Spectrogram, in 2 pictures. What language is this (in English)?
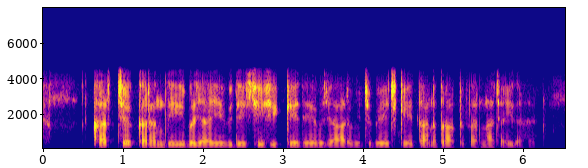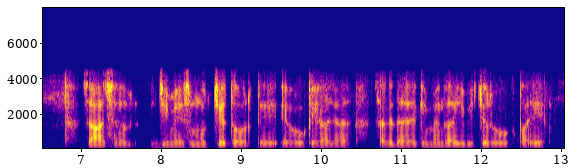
Punjabi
